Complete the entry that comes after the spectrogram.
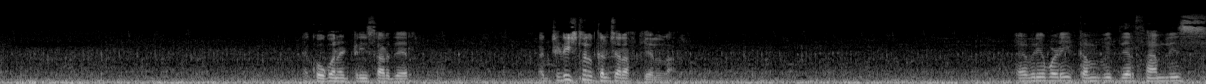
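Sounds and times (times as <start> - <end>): boat engine rumbling: 0.0 - 12.0.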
